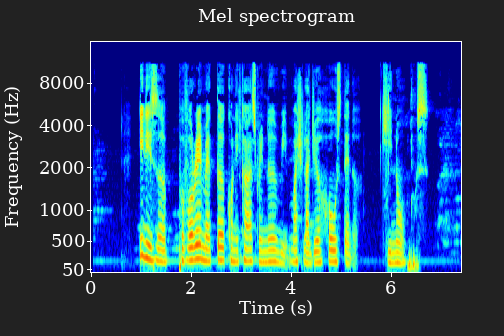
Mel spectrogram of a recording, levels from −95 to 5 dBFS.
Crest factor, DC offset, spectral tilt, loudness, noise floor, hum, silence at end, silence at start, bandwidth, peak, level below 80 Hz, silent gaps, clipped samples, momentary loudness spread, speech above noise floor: 22 dB; under 0.1%; -4 dB/octave; -23 LUFS; -63 dBFS; none; 0.7 s; 1 s; 11.5 kHz; -4 dBFS; -50 dBFS; none; under 0.1%; 11 LU; 40 dB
